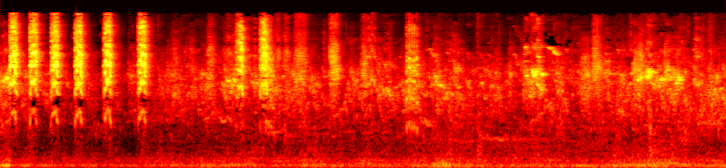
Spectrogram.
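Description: Green-cheeked parakeets give harsh, grating squawks, six quick shrieks in the first second and a half, then a looser run of scratchy chattering calls.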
